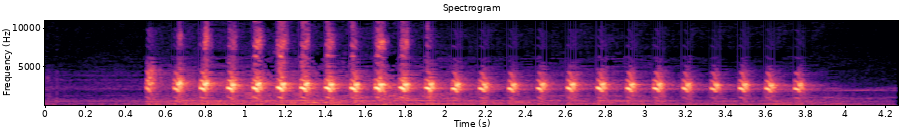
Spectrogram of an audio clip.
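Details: Rapid chattering lure call of a trao trảo bird: a single run of about twenty quick, harsh notes that fades slightly toward the end.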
